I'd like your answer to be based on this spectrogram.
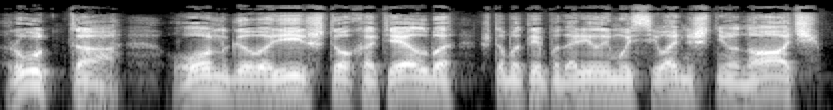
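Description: A man's voice: fairly low pitch, normal speed, fairly bright tone, no room sound, clean studio sound. A man reading an audiobook, voicing a brash, joking young man who teases his friend. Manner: joking, pushy. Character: brash, mocking young man, a carefree rogue.

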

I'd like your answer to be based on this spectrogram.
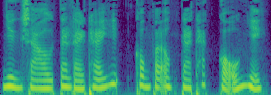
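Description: A woman voicing a cool, sharp young noblewoman who speaks with calm command. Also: a little high, a little fast, dry recording, close to an everyday voice.

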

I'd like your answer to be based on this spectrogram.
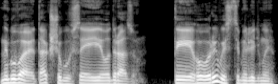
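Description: A man's voice: mid-range voice, fairly quick, darkish tone, dry recording, close to an everyday voice. A man voicing a stern old male churchman who speaks in dry, clipped questions. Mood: cold, impatient. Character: old stern male archlector, cold and imperious.

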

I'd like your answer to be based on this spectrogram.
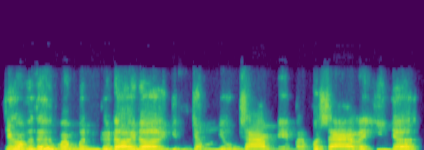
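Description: Monk, lively informal talk. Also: male voice, fairly high pitch, fast, husky. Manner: lively storytelling with frequent fillers and repetitions. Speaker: Buddhist monk teaching.

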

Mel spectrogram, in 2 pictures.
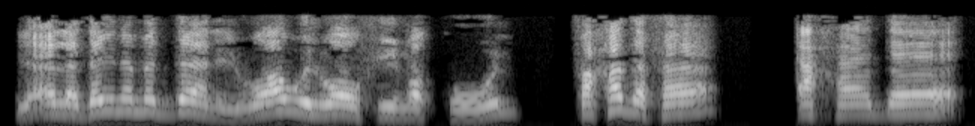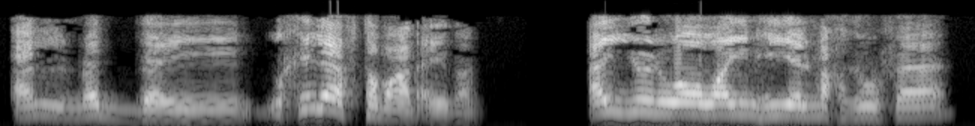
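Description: A man's voice: high-pitched, no echo. Levantine man teaching, repeats words, dull dry recording. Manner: repeats key words slowly, thinks aloud with fillers. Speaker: sheikh teaching Arabic morphology. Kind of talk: classroom lesson explaining a text.

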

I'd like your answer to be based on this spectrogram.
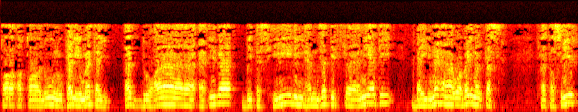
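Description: Slow, formal male radio announcer. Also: on the high side. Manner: measured, formal, precise diction. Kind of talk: formal explanation of recitation readings. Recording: muffled old radio broadcast.

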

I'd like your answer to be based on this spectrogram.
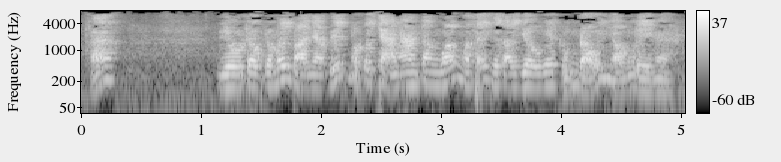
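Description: A monk giving a dharma talk, animated and joking, often mimicking laypeople. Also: male voice, a little high, fast talker, a little hiss or hum. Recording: distant echoey lo-fi recording.

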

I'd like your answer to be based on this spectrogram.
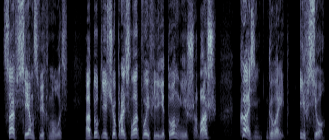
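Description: Man putting on big boisterous buddy, way higher and louder than the narrator, bouncy delivery. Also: expressive, dry recording, clean studio sound. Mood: gossipy. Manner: exclaiming, boisterous, fast-shifting. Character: boisterous hearty man, loud and mocking. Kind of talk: audiobook character reading.

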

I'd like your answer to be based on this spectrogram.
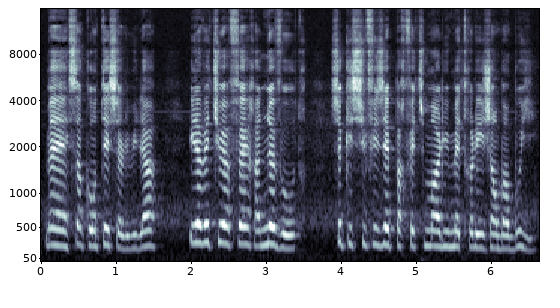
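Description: Lady reading an old novel aloud, expressive, kinda high voice. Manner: measured, expressive storytelling. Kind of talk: audiobook narration of a classic novel.

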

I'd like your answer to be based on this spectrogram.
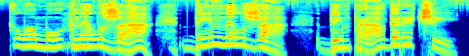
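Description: A man's voice: sits high, animated, slow, darkish tone, dry recording, clean studio sound, pitched above the performer's own voice, full character voice. A man voicing a fearful male steppe shaman who speaks in broken phrases with a plaintive, whining tone. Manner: broken grammar, plaintive wail.

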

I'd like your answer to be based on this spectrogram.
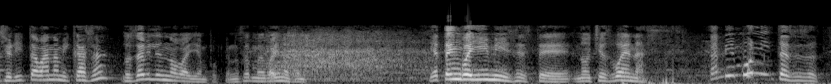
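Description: A man's voice: sits high, muffled recording, slight background noise. A middle-aged man with a Mexican accent, preaching a sermon in a chatty, joking way and acting out the people in his stories. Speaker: pastor. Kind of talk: sermon with personal anecdotes.

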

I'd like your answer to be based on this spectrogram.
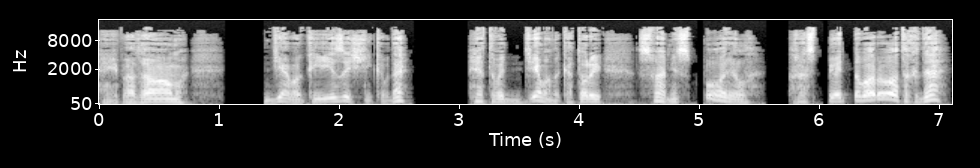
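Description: A man voicing an eager young fanatical acolyte who talks in an excited, breathless way. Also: medium pitch, normal speed, creaky, slightly rough, no room sound, studio quality, voice pushed up, heavily acted. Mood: eager zeal.

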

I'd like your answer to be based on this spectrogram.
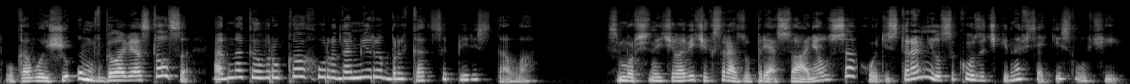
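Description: A woman narrating a first-person audiobook in a wry, expressive storytelling manner. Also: medium pitch, vocal fry.

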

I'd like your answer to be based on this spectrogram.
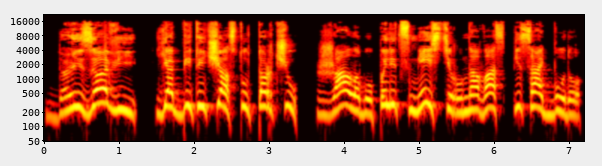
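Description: A woman's voice: on the high side, darkish tone. Woman playing a bellowing furious peasant father. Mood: outraged. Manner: bellowing, slow and indignant. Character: burly angry middle-aged peasant father.

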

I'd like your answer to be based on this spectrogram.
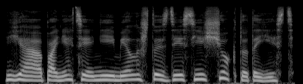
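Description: A woman's voice: mid-range voice, steady tone, normal speed, a little mellow, clean tone, dry recording, clean studio sound, close to an everyday voice. A woman reading the part of a tearful dance teacher who pleads anxiously in a raised voice. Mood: pleading.

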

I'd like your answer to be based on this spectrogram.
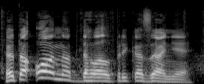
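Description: A man's voice: big pitch swings, moderate pace, slight background noise. A man voicing a terrified middle-aged male silk merchant under interrogation, babbling and repeating himself. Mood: frantic. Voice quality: trembling voice. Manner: shrill, frantic, repeating himself.

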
